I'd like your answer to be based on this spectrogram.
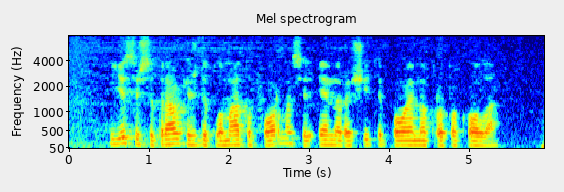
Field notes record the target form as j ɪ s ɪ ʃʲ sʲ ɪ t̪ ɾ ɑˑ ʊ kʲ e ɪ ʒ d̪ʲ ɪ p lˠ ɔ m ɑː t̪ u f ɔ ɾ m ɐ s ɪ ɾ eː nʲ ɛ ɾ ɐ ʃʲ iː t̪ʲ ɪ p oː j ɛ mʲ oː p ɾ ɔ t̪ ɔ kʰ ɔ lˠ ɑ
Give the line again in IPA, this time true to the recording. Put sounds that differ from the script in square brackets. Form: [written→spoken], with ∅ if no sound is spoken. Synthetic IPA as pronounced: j ɪ s ɪ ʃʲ sʲ ɪ t̪ ɾ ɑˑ ʊ kʲ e ɪ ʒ d̪ʲ ɪ p lˠ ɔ m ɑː t̪ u f ɔ ɾ m ɐ s ɪ ɾ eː [nʲ→mʲ] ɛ ɾ ɐ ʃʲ iː t̪ʲ ɪ p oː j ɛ mʲ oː p ɾ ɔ t̪ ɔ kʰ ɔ lˠ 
